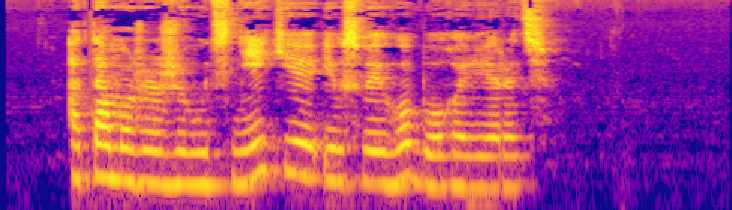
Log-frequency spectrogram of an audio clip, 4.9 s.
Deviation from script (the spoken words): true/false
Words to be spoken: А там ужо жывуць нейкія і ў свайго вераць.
true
